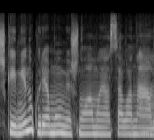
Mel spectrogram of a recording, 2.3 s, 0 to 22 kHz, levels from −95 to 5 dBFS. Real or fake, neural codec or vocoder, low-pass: real; none; 14.4 kHz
